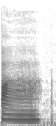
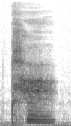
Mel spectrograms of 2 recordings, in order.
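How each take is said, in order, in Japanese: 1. 息を強く出さずに発音します。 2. 息を強く出して発音します。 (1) "パの無気音は" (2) "有気音でやってみると"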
